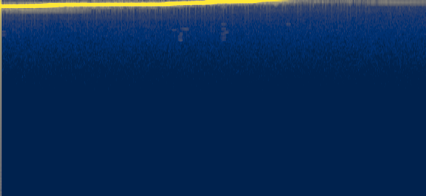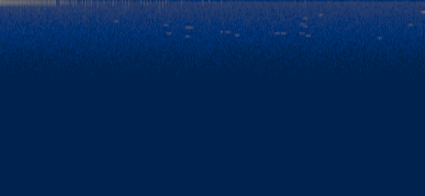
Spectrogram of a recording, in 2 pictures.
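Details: Online free hearing test: a steady, very high pure tone rising slowly in pitch to check the upper limit of hearing.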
